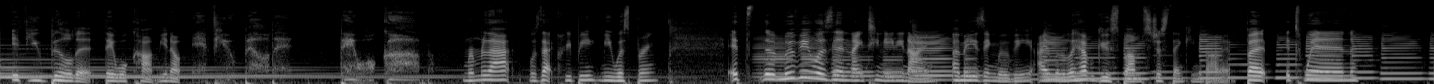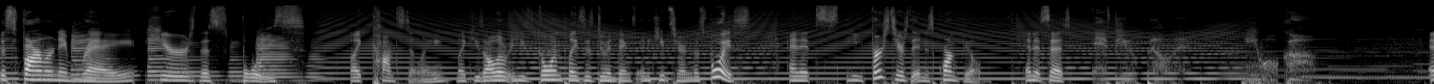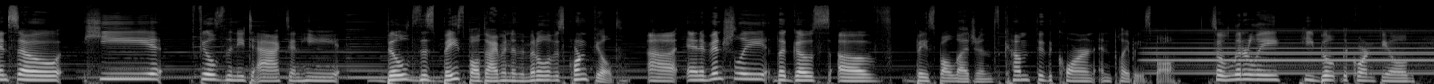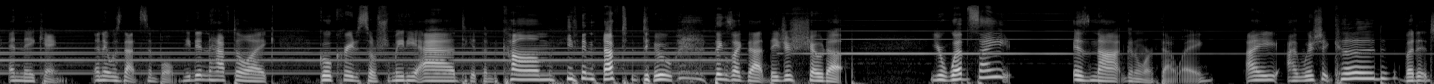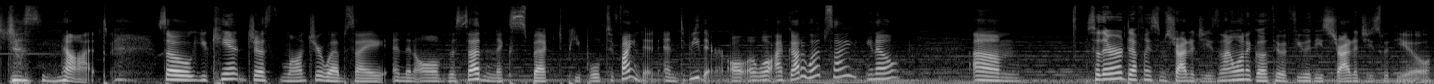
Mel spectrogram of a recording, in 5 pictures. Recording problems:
background music; noticeable; throughout; 10 dB below the speech

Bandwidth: 16.5 kHz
